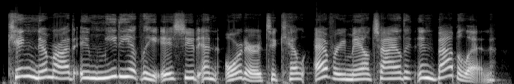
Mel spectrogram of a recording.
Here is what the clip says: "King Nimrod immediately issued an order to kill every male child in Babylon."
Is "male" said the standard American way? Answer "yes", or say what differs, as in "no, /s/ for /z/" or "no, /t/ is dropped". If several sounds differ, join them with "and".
yes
